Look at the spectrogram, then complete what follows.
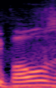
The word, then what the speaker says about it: boll: we'll start to see bolls out here. And that boll, B-O-L-L, not B-O-W-L. I've had people try to correct me on that before, that it's spelt cereal bowl. No, it's cotton boll, B-O-L-L.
